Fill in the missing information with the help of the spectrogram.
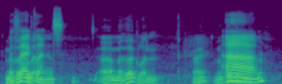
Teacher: Stress on second to last syllable.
